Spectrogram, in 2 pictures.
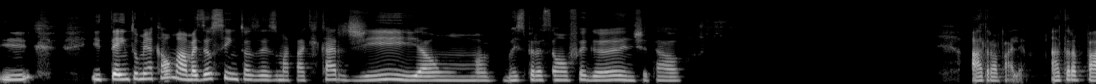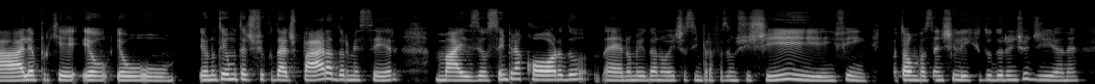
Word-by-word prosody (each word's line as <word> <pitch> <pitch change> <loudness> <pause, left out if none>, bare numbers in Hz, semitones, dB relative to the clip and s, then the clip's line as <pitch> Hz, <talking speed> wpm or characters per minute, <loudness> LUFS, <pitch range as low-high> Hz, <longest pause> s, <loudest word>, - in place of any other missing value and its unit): E 220 +8 0 0.6
e 230 -1 0
tento 235 +2 +6
me 255 - +3
acalmar, 260 -2 +2
mas 215 +1 +4
eu 245 - +5
sinto 245 -2 -3
às 215 -2 -3
vezes 205 -1 -4
uma 200 -1 -5
taquicardia, 195 0 -1
uma 185 -1 -5
respiração 200 +1 -3
ofegante 195 -1 -2
e - - -11
tal. 180 -1 -6 2.9
Atrapalha, 180 +1 -3 0.2
atrapalha 190 0 +4
porque 210 -2 0
eu 200 0 +3
eu 185 -2 +1 0.2
eu 205 +1 +3
não 215 - 0
tenho 245 -1 +4
muita 235 0 +2
dificuldade 210 -3 0
para 210 +5 +6
adormecer, 205 -2 -2 0.4
mas 195 -2 +3
eu 200 - 0
sempre 230 +6 -2
acordo, 220 -1 +3
eh, 195 -1 0
no 195 - -2
meio 195 0 -2
da 200 +1 -1
noite, 195 0 -3
assim, 195 0 -8
para 190 -1 -7
fazer 195 +1 -9
um 190 - -5
xixi 195 0 -5
e 205 -3 +1
enfim, 180 -1 -5 0.2
eu 195 - -15
tomo 205 -1 +4
bastante 200 +2 -4
líquido 200 +1 -4
durante 205 +2 -2
o 260 - -4
dia, 200 -3 -4
né. 185 +1 -8
200 Hz, 145 wpm, -21 LUFS, 190-215 Hz, 2.9 s, tento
